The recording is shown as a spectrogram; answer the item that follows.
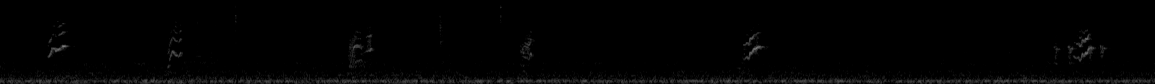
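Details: Female Javan myna calling as a singing lure. Harsh, clipped notes sweep upward, some doubled, scattered across about eleven seconds. A low steady hum and faint chirping fill the background.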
